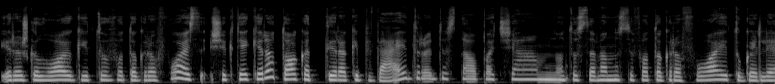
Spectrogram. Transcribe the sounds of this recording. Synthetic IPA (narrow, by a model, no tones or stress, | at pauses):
ɪɾɐʃɡɐlˠʋoːjʊkɐɪt̪ʊfoːt̪oːɡɾɐfuɔjsʲɪʃʲiɛkt̪ʲiɛkiːɾɐt̪oːkɐt̪ːɐɪɾɐkɐɪpʋʲɛɪd̪ɾoːd̪ʲɪst̪ɐʊpɐt͡ʃʲɛmnʊt̪ʊsɐʋʲɛnʊsʲɪfoːt̪oːɡɾɐfuɔjɪt̪ʊɡɐlʲɪ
